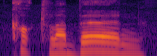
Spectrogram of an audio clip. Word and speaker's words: Cocklawburn: End of cocklawburn beach however the locals here pronounce it cochlea burn with the name so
